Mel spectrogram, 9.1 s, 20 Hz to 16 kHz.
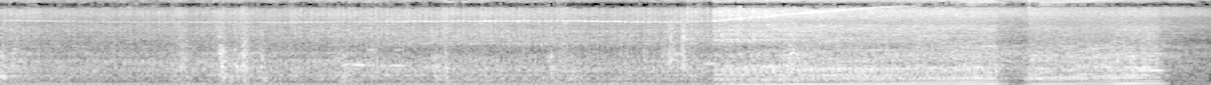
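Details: Canada Bay garbage truck SL780 (Euro 3-style Euro 5 facelift) with a leaking exhaust pipe: loud, raspy diesel idle that swells sharply on each rev, far harsher than normal. Exhaust leak, since fixed.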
